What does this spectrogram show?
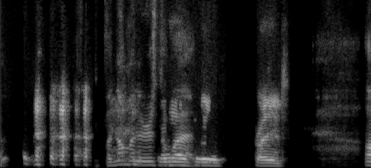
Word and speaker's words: Phenomena: But he pronounced it Phenomena, right? So I didn't comment. I actually messaged him. I just was like, I did a voice message. I was like, it's pronounced Phenomena, you twat.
